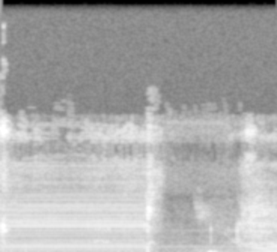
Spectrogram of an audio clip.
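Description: An air conditioner in a room gives a low, steady electrical hum with tonal overtones, faint but constant, broken only by brief soft thumps.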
